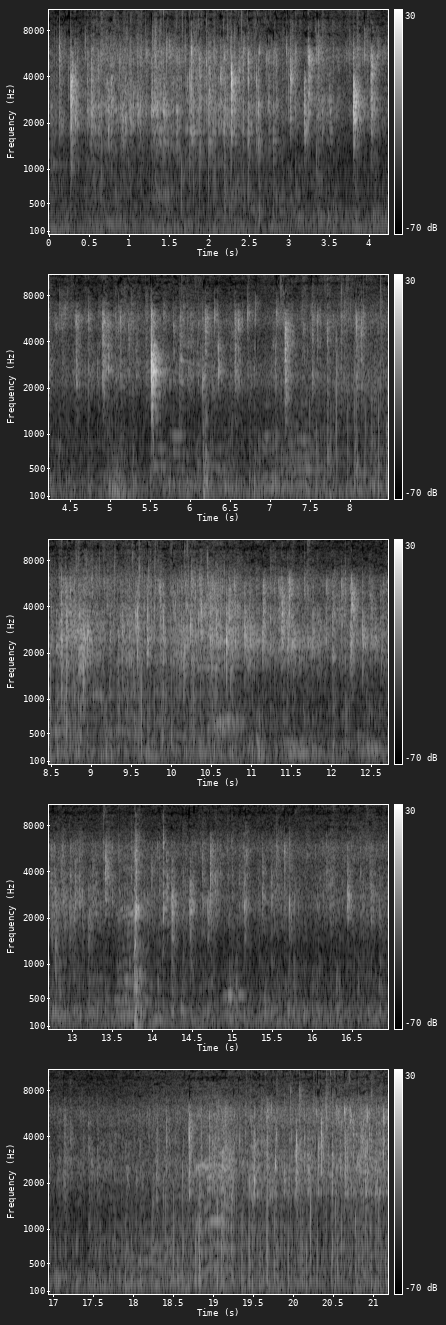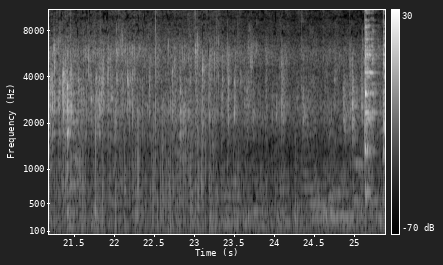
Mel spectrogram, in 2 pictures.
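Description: Gabin tape coated in egg frying in hot oil, a steady close hiss and crackle running throughout with occasional sharper pops and light stirring clinks.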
